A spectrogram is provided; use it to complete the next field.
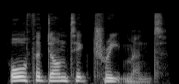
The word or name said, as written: orthodontic treatment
